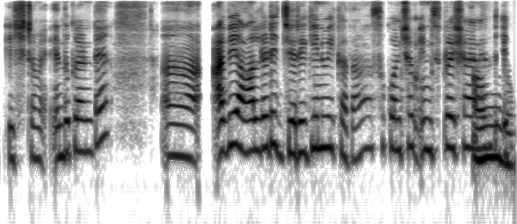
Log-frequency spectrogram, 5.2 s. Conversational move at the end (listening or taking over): listening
